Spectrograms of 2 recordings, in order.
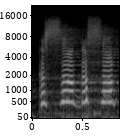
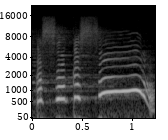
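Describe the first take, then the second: First: Squeaky mock whine of Kesel, kesel; a childish sulk, pitched up; cartoonish pouting king; annoyed. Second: Kesel, kesel drawn out in a very high squeal; a tantrum squeal, slow and much higher; over-the-top whiny pouting; annoyed. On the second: Acted. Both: Sulking king.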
